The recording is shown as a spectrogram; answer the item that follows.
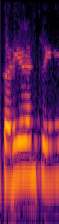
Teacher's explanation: ria in career and e in trainee are the syllables that are stressed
